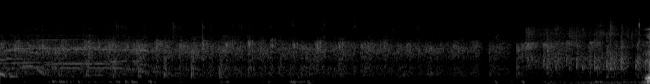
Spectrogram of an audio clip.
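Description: A crowd applauds steadily, a dense, even patter of many hands clapping that holds for several seconds, dips briefly near the end, then swells again.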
